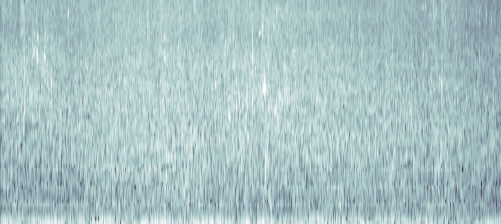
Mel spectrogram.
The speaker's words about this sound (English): I think my favorite part of coming down here actually is sitting quietly and listening to the water come in, because you can hear it, the tinkling noise of broken glass as the water comes in. Usually around dusk it sounds more, the ambient music.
